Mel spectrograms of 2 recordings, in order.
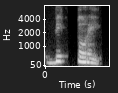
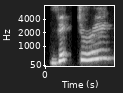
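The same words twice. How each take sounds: First: The word begins without a V sound. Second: The word begins with a V sound.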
